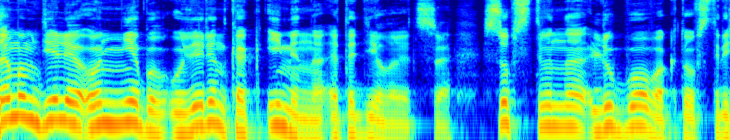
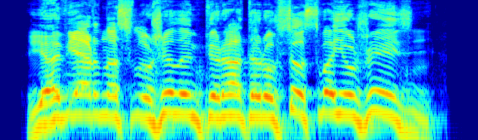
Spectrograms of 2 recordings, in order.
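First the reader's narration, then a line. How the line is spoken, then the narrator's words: Shouted. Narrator (Russian): крикнул он в лицо Тейлоку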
